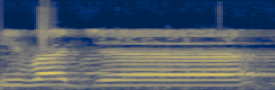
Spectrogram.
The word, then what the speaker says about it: عوجا: کاف والی جگہ میں سکتہ اس طرح کریں گے کہ عوج، 2 زبر کی تنوین کو الف سے بدل دیں گے، اس طرح میم وراق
